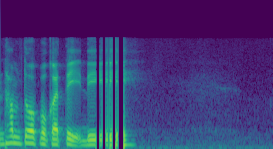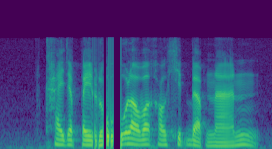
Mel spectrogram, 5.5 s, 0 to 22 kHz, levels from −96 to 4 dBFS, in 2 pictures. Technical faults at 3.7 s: packet loss on an ADPCM call

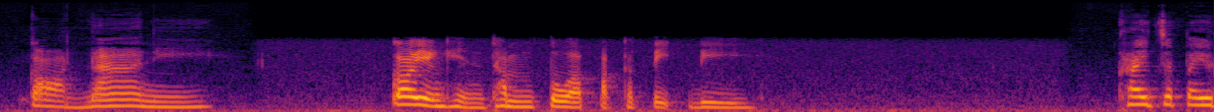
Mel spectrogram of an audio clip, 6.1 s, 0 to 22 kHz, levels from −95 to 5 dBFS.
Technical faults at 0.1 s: none

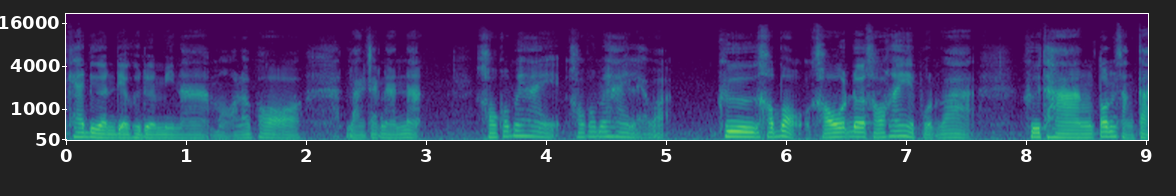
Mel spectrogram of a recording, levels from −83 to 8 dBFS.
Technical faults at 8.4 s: none

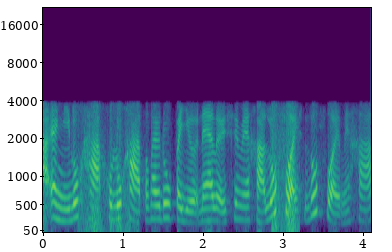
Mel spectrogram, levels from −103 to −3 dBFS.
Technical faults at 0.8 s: Bluetooth CVSD headset codec; bit errors on a Bluetooth voice link

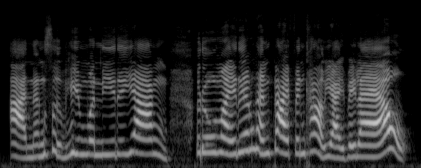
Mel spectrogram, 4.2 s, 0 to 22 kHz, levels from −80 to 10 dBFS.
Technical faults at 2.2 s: none

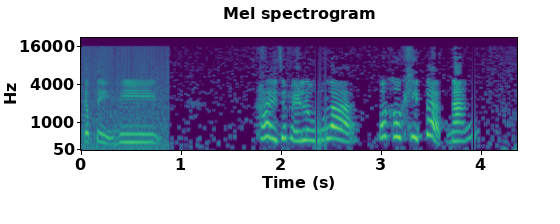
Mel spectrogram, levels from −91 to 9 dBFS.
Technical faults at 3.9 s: overdone noise removal; corrupt frame decoded

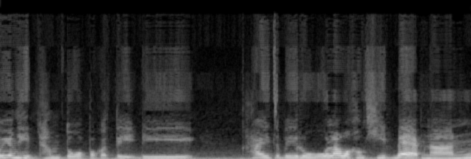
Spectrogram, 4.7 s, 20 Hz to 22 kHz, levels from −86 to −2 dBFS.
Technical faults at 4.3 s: Opus compression

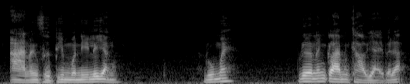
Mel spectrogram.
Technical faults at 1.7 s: none

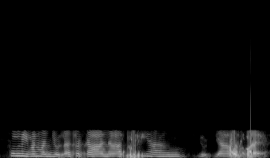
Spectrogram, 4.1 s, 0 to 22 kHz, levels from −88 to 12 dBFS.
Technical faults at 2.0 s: Codec 2 vocoder; bit errors on digital voice radio

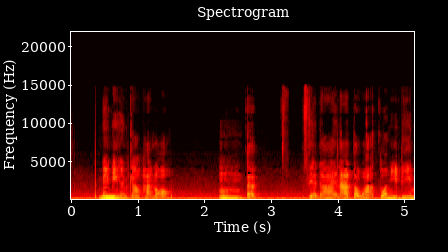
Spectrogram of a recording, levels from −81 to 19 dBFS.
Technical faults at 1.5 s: HE-AAC compression; loud pop

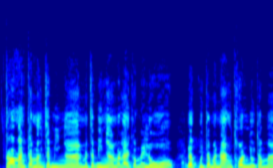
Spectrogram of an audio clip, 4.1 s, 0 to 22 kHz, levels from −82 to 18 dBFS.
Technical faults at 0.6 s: short concealed packet loss

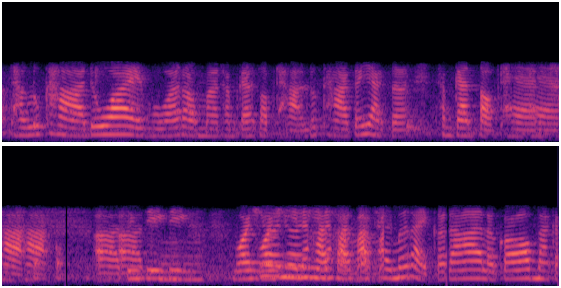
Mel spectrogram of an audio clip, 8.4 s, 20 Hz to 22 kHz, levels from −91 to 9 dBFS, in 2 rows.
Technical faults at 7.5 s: packet loss filled with silence

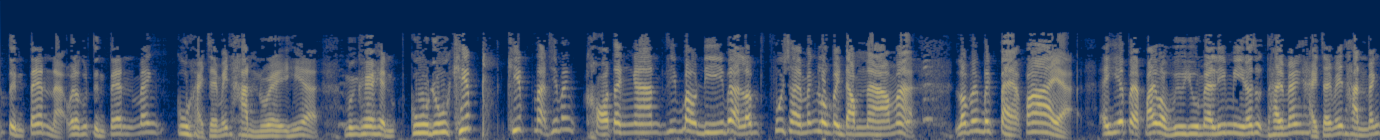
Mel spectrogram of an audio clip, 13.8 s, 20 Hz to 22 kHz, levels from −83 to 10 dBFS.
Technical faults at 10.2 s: hard clipping; MP3 compression

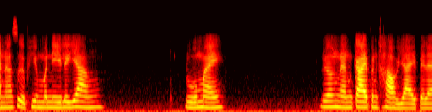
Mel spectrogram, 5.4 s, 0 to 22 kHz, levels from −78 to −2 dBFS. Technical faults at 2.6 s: Bluetooth SBC compression

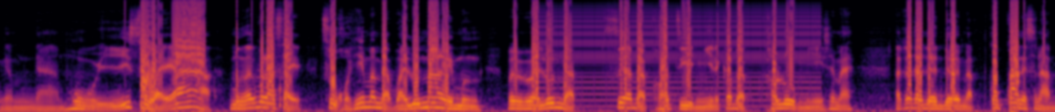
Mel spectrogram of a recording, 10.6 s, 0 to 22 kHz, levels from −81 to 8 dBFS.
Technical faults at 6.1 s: integer overflow; GSM phone buzz

